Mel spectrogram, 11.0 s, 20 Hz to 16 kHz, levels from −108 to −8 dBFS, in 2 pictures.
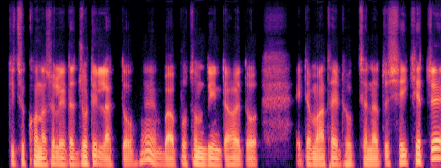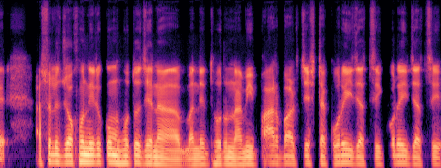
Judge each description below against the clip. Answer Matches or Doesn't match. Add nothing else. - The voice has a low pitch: Matches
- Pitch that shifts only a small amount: Doesn't match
